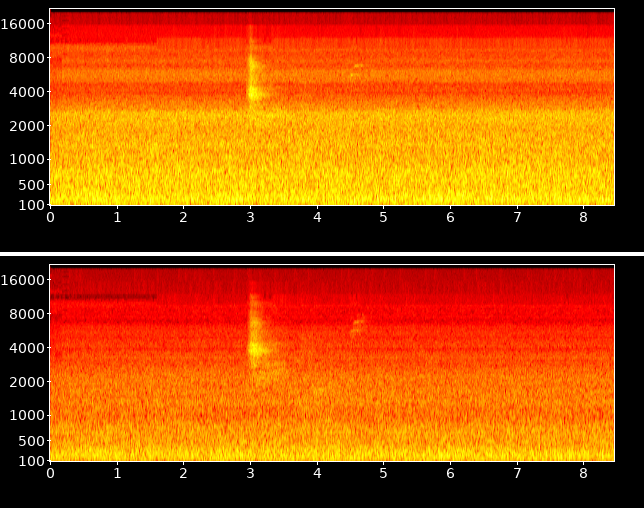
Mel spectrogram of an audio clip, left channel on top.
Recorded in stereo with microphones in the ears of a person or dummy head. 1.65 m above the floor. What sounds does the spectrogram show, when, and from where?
2.9 s whispering: 60° left (ahead or behind), 0.8 m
